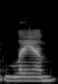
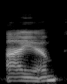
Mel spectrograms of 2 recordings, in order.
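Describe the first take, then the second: First: "lamb" spoken like the animal, starting with an L sound; "lamb" with a clear L, rhymes with ham. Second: "iamb" begins with an eye sound: eye-am; "iamb" spoken as two syllables, eye then am, ending on a light rise. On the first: Teacher showing the word that looks like lamb. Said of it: "It looks like lamb". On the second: Teacher correcting the lamb reading for sixth graders, eye-am. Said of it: "but it's really an I". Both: Shown as a demonstration.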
